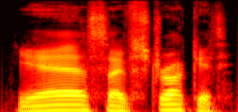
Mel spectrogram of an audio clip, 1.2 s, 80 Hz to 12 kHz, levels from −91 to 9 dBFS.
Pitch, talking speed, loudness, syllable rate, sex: 105 Hz, 200 wpm, -15 LUFS, 4.9 syllables/s, male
